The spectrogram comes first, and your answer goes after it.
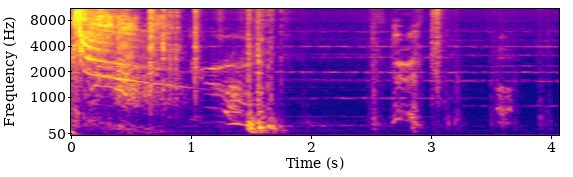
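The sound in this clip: A dull, heavy thunk as a case is dropped onto the ground, one solid thud standing out in the middle, with a few fainter knocks and clatters afterward.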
